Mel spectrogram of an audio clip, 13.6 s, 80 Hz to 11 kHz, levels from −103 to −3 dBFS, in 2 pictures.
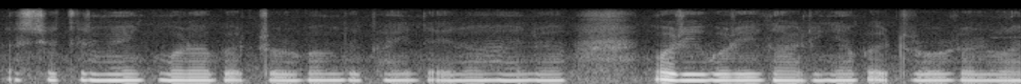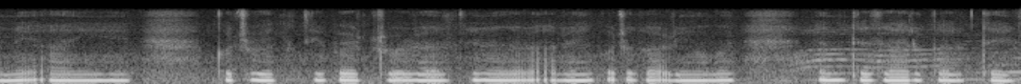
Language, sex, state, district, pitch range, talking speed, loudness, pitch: Hindi, female, Maharashtra, Solapur, 235-245 Hz, 135 wpm, -26 LUFS, 240 Hz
